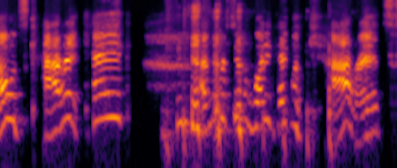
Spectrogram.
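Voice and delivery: put-on Boston accent. Recapping a wedding show, quoting Elijah at the cake cutting in a Boston accent. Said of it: "in their Boston accents".

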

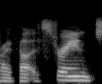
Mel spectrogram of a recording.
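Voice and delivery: ordinary talk, nothing marked

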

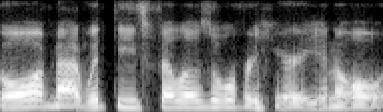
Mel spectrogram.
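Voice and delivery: put-on accent from Minnesota. Describing a film scene, quoting a character talking in a full-on Minnesotan accent. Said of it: "he goes into like the full-on Minnesotan accent".

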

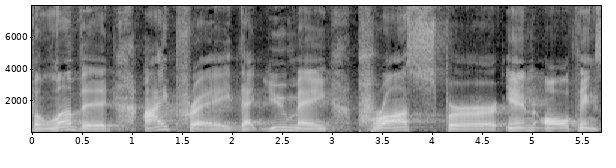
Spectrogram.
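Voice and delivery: slow, deliberate reading, word by word.

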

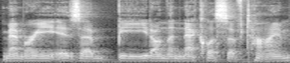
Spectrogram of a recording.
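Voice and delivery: ordinary talk

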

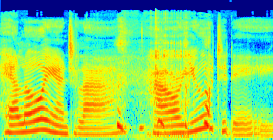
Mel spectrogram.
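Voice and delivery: put-on elderly woman voice with Midwestern accent. Calling a friend in different voices, elderly Midwestern woman voice. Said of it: "latest favorite is an elderly woman where I'm like".

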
